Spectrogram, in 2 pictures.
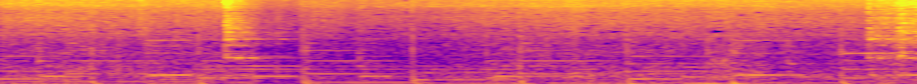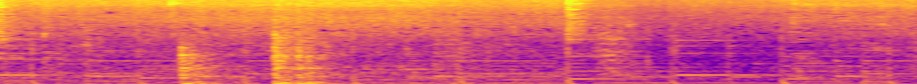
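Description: Shakarpara dough pieces sizzling as they fry in hot oil in a pan, while a spoon stirs them gently and knocks and scrapes against the pan several times, loudest about six seconds in. Background music runs underneath.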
